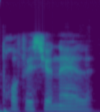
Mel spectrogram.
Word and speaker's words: professionnelle: Professionnel with exactly the same pronunciation but two le is the feminine form. So a professional man is un homme professionnel. Une femme professionnelle, not very difficult to understand what is it.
